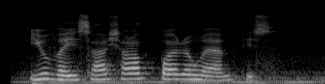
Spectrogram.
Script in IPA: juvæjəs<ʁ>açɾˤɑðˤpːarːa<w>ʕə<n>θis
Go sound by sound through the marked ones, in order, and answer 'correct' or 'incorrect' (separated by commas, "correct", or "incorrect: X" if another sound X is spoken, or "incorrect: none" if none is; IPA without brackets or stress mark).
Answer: incorrect: ʕ, correct, incorrect: m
